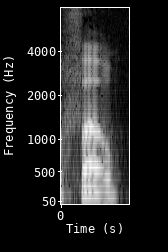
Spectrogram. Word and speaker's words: pho: I guess it's pronounced pho, but I don't like saying that. So pho, of course.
